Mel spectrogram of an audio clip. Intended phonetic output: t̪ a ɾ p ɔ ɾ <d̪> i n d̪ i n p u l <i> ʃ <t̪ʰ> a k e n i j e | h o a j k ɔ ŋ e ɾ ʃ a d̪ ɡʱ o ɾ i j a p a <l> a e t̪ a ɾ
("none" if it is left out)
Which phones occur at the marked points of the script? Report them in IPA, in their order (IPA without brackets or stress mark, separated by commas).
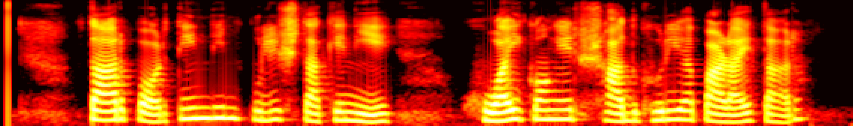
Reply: t̪, i, t̪, ɽ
